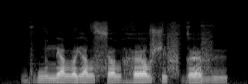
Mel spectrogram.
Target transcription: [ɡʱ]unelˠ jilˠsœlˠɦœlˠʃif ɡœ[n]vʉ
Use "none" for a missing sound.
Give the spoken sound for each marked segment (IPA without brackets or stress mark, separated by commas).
ɡʱ, none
